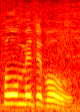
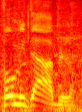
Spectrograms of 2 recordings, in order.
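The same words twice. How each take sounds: First: It is pronounced with an English accent. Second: It is pronounced with a French accent. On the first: "saying formidable like in English" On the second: "She said formidable"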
